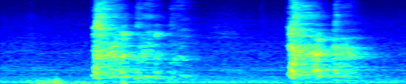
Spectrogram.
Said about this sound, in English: I promise that was a cough because I was choking and not because I have a disease. Now my eyes are watering.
